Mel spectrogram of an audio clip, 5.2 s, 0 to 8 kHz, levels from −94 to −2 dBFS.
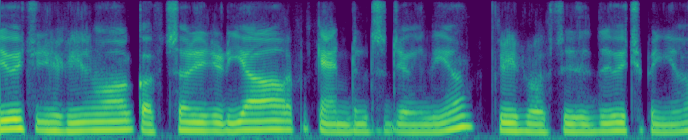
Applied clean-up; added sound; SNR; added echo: neural diffusion model UNIVERSE++.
